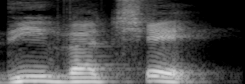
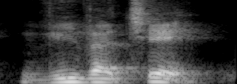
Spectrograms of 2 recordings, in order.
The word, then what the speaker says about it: didaché: de la iglesia el didaché didaché se escribe como suena que son los hechos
